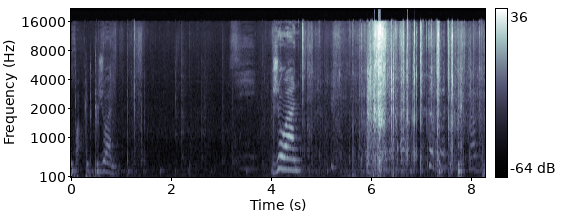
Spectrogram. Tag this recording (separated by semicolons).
messac; France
